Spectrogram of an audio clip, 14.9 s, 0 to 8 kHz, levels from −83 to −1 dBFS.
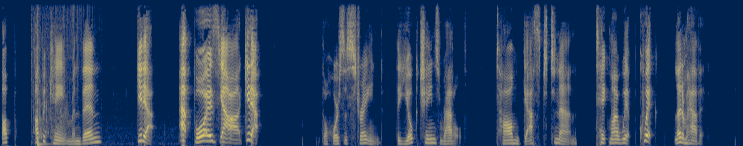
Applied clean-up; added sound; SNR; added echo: none; Water / Splash, splatter; 16 dB; none.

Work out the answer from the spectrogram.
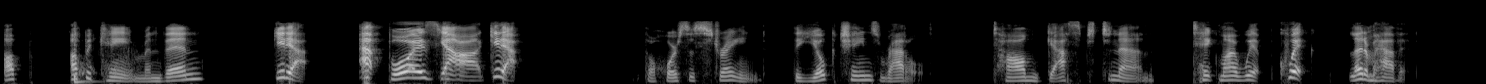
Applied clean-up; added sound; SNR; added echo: neural mask model Resemble Enhance denoiser.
